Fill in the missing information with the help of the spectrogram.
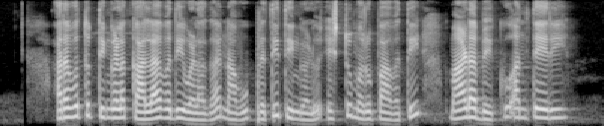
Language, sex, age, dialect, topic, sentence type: Kannada, female, 18-24, Central, banking, question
